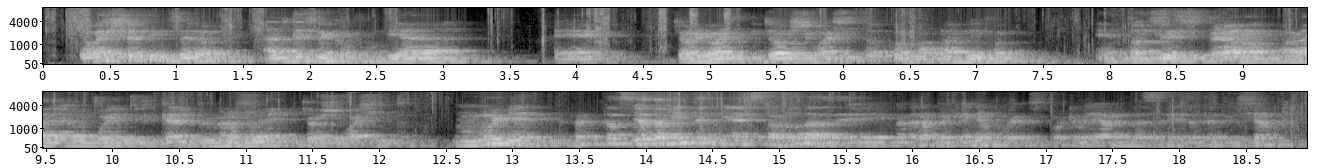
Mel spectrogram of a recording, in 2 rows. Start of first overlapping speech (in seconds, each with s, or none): none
